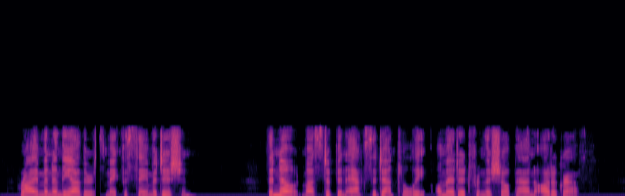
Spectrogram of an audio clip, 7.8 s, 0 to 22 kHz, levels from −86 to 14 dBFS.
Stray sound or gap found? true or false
true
